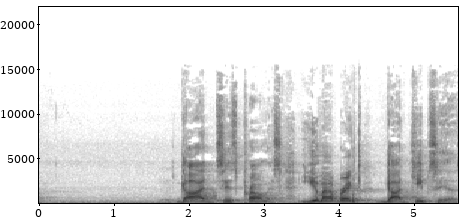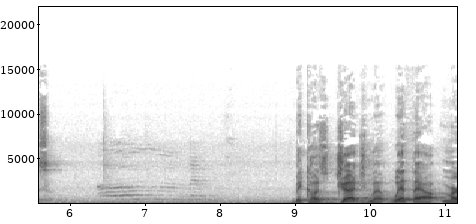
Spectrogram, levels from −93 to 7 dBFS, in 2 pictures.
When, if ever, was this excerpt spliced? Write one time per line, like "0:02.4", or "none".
0:02.4
0:04.3

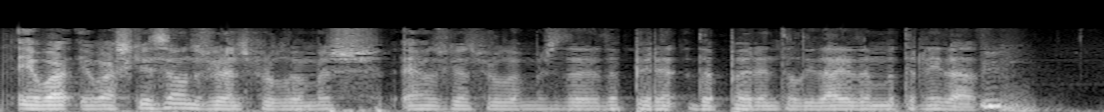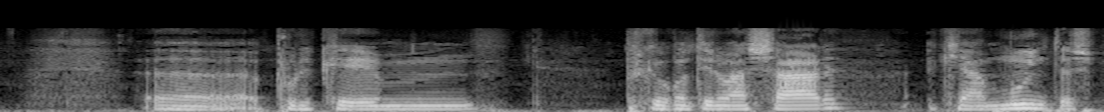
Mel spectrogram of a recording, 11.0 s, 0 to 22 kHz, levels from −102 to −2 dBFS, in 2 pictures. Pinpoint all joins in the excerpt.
0:01.9

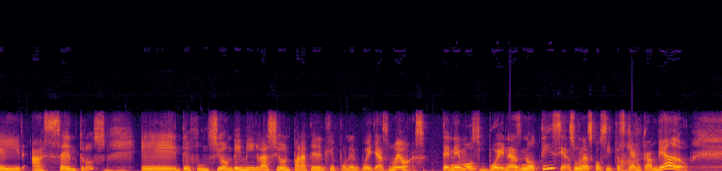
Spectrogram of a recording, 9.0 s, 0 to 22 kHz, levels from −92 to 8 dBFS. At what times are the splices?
none

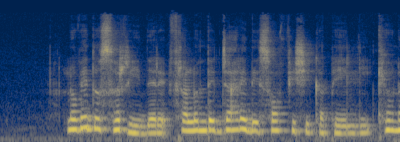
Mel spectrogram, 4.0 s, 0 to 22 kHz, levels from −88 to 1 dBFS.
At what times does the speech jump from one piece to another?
none

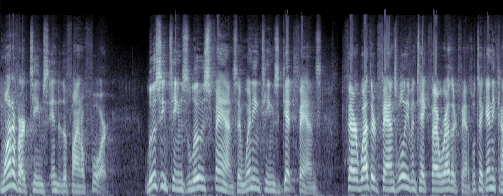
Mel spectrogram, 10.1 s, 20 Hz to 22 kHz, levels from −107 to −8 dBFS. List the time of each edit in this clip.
none

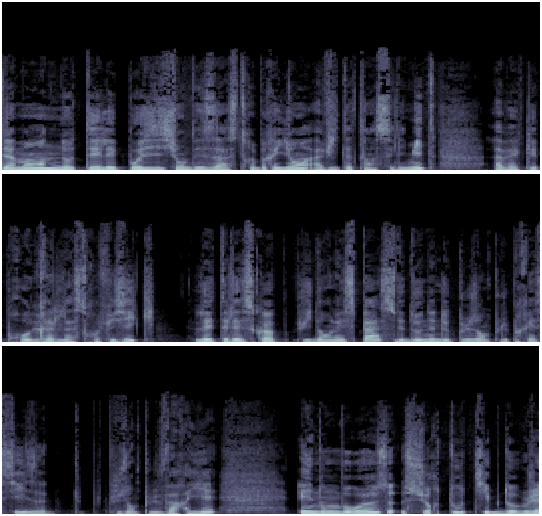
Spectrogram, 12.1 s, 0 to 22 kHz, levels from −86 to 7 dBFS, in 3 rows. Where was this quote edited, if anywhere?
0:06.2
0:07.0

